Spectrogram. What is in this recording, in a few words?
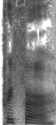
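"prefer", American English; AmericanBritish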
